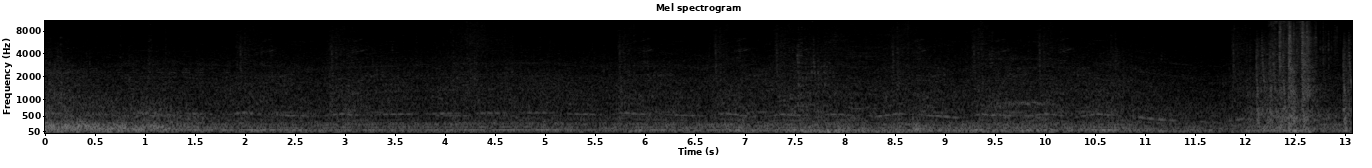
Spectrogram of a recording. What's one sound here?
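A vehicle engine hums and rumbles over rough ground.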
